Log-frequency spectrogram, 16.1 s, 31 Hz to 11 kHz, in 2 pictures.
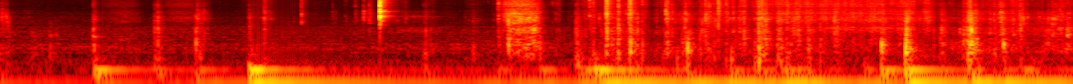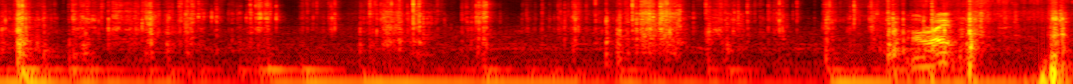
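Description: A 2018 Topps Tribute baseball hobby box being torn open and its wrapped card packs pulled out. The wrappers crinkle and rustle irregularly, with handling knocks against the box and table.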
